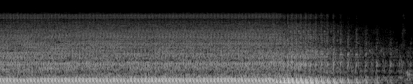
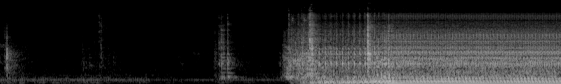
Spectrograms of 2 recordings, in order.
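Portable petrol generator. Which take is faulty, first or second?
first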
